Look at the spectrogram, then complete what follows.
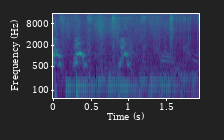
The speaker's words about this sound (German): Der Hund arbeitet dabei ohne Leine, weitgehend selbstständig. Hat er einen Menschen erschnüffelt, bellt er sodass der Hundeführer an den Fundort kommen und helfen kann.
